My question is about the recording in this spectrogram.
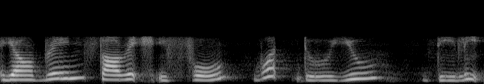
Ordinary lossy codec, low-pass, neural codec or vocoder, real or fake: none; 3.6 kHz; codec, 24 kHz, 0.9 kbps, DualCodec; fake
